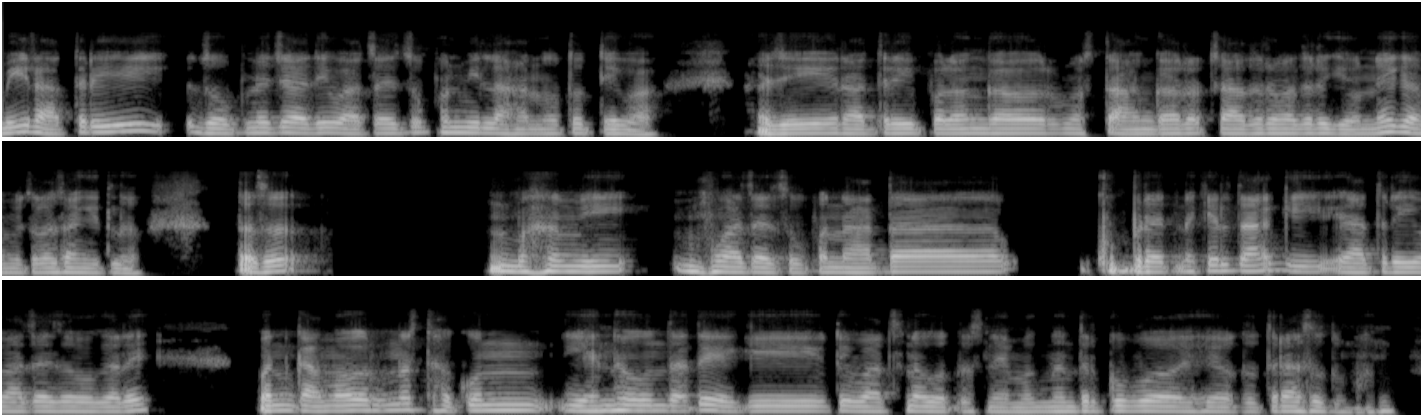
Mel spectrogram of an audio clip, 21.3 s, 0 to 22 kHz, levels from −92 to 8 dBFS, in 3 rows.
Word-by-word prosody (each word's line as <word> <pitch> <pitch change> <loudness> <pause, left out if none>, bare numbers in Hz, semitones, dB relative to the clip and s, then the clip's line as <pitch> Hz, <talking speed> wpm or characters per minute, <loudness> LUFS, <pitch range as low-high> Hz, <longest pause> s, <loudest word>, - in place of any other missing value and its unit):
मी 150 +5 +2
रात्री 160 +3 0 0.5
झोपण्याच्या 145 +2 0
आधी 145 +1 +1
वाचायचो. 135 0 -1
पण 155 0 0
मी 150 -2 +1
लहान 125 -2 -2
होतो 125 +2 -3
तेव्हा. 120 -5 0 0.5
म्हणजे 135 +2 +3
रात्री 130 +1 +1
पलंगावर 135 0 +2
मस्त 135 -2 -4
अंगावर 130 +2 0
चादर-वादर 135 +1 +1
घेऊन 125 -1 -1
नाही 165 +5 +2
का 145 -4 +3
मी 125 -1 -4
तुला 135 +1 0
सांगितलं 125 -4 -2 0.5
तसं. - - +5 1.0
मग 155 -1 +4
मी 155 -1 +3 0.6
वाचायचो. 140 -4 +1
पण 140 -1 0
आता 135 +3 +1 1.0
खूप 180 -2 +1
प्रयत्न 150 0 +2
केलता, 170 -1 +1
की 150 -2 -3
रात्री 140 +1 +1
वाचायचं 135 0 0
वगैरे. 130 +4 +1 0.6
पण 155 +1 +4
कामावरूनच 155 +3 +1
थकून 155 +2 0 0.4
येणं 150 +2 +3
होऊन 155 -1 +2
जाते, 150 0 +1
की 145 +1 0
ते 150 - +2
वाचणं 140 0 0
होतच 130 -1 -2
नाही 125 -1 -3
मग. 125 +1 -3
नंतर 135 +1 0
खूप 145 0 +1 0.3
हे 135 - -2
होतो 125 0 -5
त्रास 140 0 0
होतो 120 -5 -3
मग. 130 +5 -6
135 Hz, 150 wpm, -23 LUFS, 130-150 Hz, 1.0 s, तसं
